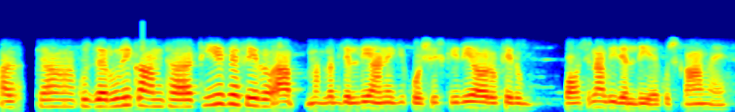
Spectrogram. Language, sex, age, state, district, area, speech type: Urdu, female, 18-30, Uttar Pradesh, Balrampur, rural, conversation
